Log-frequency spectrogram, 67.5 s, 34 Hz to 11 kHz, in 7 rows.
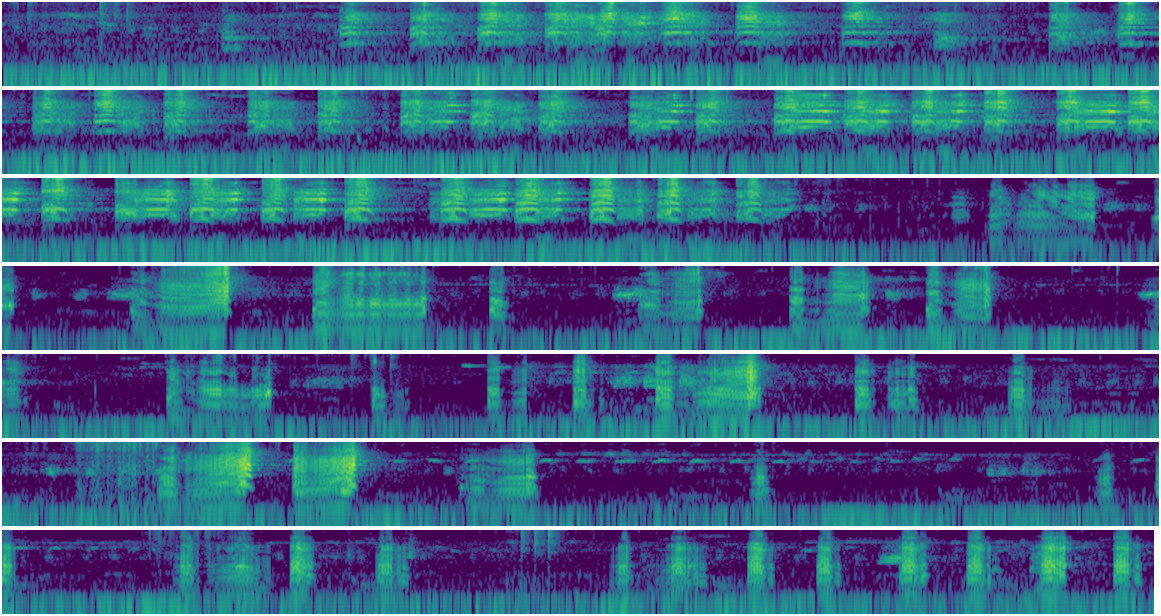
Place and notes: Brussels, Parc Pierre Paulus, Ducks Goose and Jar.
Brussels, Parc Pierre Paulus, Canards, oies et Jar.
Saint-Gilles, Belgium, 17 May 2011, 09:56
